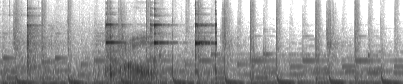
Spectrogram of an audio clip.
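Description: A metal spoon stirring liquid in a footed glass dish and clinking against the glass, three ringing clinks about a second in, each about half a second apart. Background electronic music with a steady beat plays throughout.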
